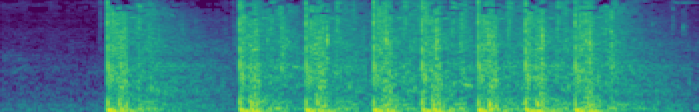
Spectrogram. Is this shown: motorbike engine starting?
no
